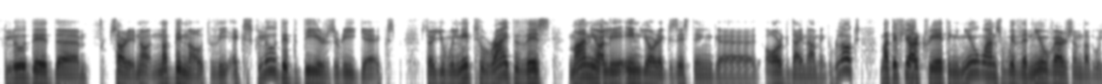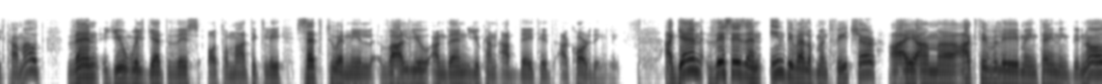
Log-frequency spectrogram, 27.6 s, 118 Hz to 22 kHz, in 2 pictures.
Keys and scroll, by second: 0.1-1.9 typing, 2.2 Up, 2.4 Up, 3.1 Right, 4.8 ctrl+alt+space, 5.8 ctrl+g.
